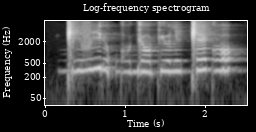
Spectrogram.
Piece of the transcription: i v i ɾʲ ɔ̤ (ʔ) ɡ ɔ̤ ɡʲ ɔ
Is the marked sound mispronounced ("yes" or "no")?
no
